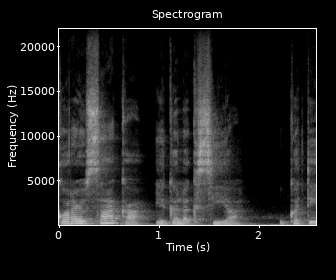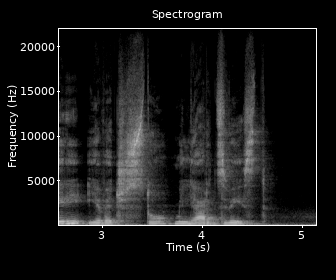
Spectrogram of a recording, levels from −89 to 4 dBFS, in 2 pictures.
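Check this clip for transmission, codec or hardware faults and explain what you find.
No faults found in the speech.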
